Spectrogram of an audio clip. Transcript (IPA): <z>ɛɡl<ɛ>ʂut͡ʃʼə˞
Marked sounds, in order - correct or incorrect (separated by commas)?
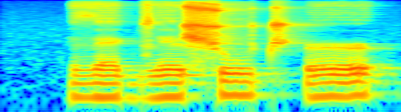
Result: incorrect, incorrect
